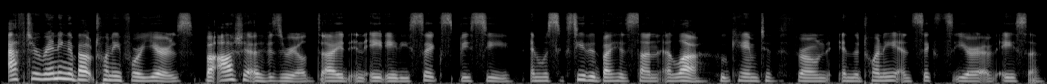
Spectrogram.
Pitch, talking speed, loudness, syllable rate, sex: 170 Hz, 205 wpm, -24 LUFS, 5.1 syllables/s, female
